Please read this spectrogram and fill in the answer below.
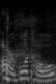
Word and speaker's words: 二锅头: You might actually have to help me with the pronunciation there. This is 二锅头。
